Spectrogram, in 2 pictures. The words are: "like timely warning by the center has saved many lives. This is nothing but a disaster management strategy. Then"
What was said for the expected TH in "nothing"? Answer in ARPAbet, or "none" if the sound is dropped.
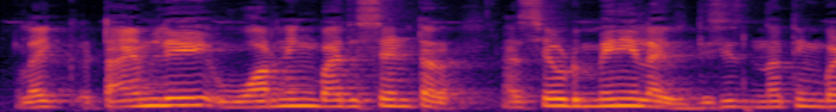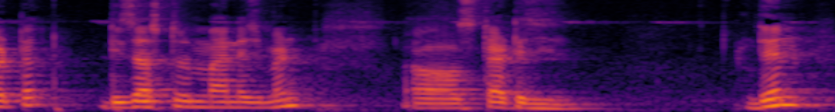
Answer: T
